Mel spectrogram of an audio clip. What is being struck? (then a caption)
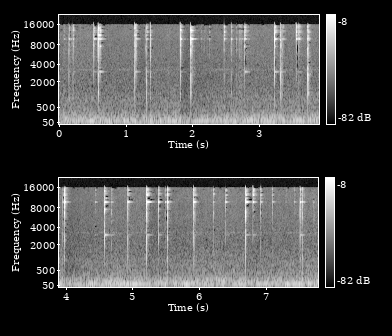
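Liquid-filled glass globe tapped with metal nail tips. A blue liquid-filled glass facial ice globe on a glass handle is held up by the handle and tapped on the ball with long pointed metal nail tips. About two dozen short, bright, high clinks come in an irregular rhythm, each dying away almost instantly over a faint low hum.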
